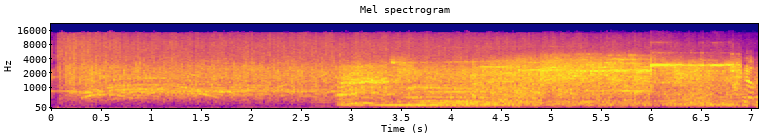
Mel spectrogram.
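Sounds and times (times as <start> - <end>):
audience applause welcoming a country-rock singer: 0.0 - 6.9.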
